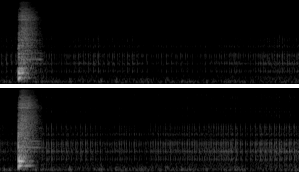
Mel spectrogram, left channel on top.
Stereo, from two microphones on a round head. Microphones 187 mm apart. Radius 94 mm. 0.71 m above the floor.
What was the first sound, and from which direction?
A snare drum, 75° right (ahead or behind).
